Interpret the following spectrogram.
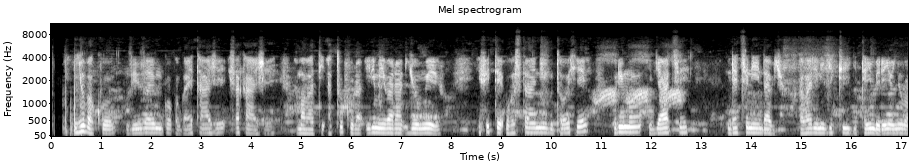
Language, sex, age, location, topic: Kinyarwanda, male, 18-24, Nyagatare, education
